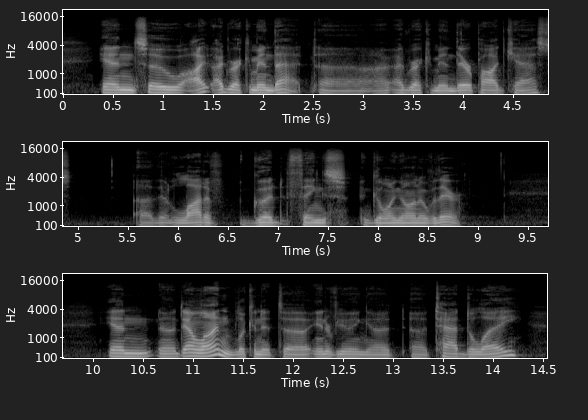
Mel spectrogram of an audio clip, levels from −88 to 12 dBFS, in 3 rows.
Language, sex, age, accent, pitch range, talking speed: English, male, 40-59, American, 110-125 Hz, 155 wpm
